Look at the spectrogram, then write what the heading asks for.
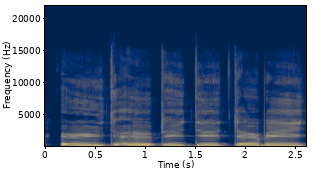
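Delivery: very high, silly, dumb squealing voice. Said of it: "stupid voice when they're playing games".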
